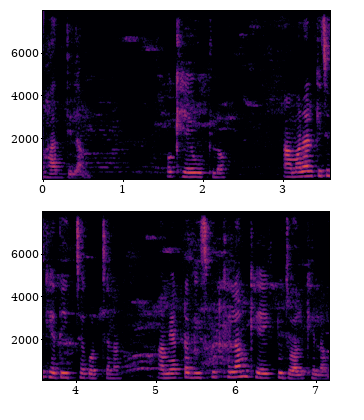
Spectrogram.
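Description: Noticeable background noise behind a woman's fairly high voice with fairly even intonation. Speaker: vlogger, homemaker. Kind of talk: casual vlog narration.

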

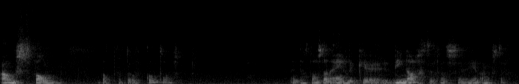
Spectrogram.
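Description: Against light background noise and audible room echo, a woman speaks at a fairly slow pace. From Zierikzee, Zeeland, Netherlands. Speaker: flood survivor. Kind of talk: interview answer. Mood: reflective, recalling fear. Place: home room. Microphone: phone near.

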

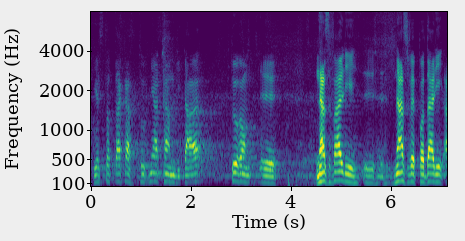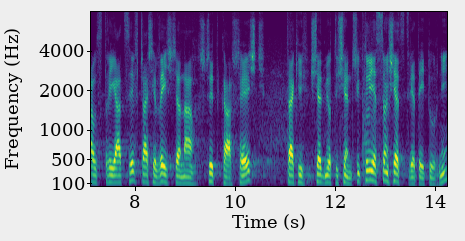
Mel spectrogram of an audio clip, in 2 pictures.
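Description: Light background noise sits behind a man speaking very slowly. His medium-pitched voice has fairly even intonation. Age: 80s+. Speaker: mountain cartographer; interviewee. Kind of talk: interview. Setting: travel festival. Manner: halting. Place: shop.

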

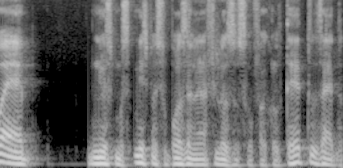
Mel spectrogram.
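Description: Over a quiet background, a man speaks at a very fast pace. His voice is somewhat breathy, with ordinary pitch variation. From Croatia, Rijeka; Croatia. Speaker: TV host and concert hall director; TV host. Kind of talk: casual interview. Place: studio. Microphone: lapel.

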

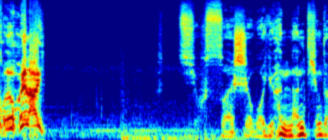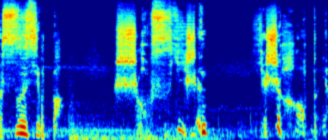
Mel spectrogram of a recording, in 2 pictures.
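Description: Using a raspy, put-on character voice, a man speaks at a very slow pace with long, frequent pauses.

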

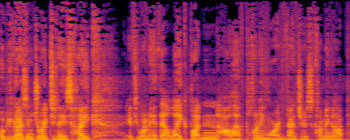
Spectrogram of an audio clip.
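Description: A man talks at a fairly quick pace with a bright, sharp tone. His pitch sits at medium and shows little movement.

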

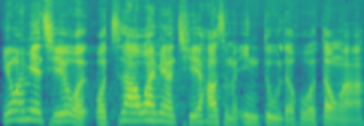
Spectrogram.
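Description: The setting is quiet in the background. A man does the talking. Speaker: speaker. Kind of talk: public talk. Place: hall. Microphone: handheld.

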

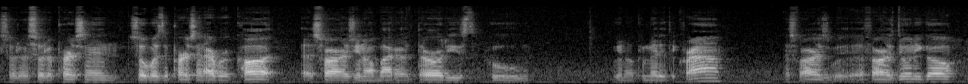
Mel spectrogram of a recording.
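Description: Here is an unremarkable speaking voice: a man with an American accent, fairly low in pitch. He keeps a moderate pace and fairly even intonation over light background noise. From US East Coast. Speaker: hip hop interviewer. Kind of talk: casual interview. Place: studio. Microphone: studio mic.

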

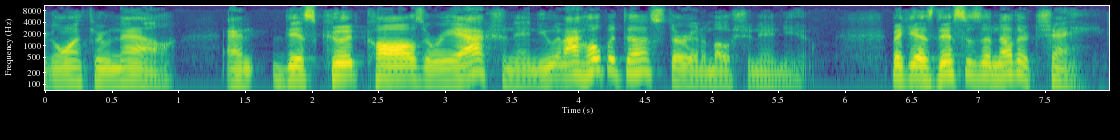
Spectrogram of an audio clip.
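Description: Over a quiet background, a man speaks at a moderate pace in a dark, mellow tone. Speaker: preacher. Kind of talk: sermon. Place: church.

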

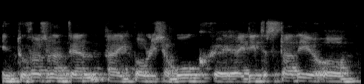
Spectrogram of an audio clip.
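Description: A man's fairly high-pitched voice with fairly even intonation and audible room echo. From Spain. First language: Spanish. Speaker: museum director. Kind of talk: interview conversation. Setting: video call. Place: home room. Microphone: headset.

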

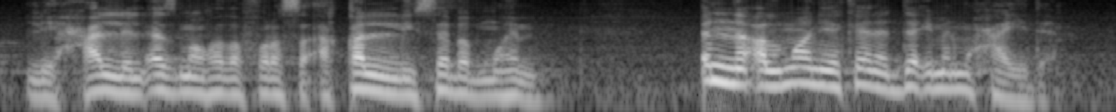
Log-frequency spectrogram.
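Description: A man's fairly high voice with lively intonation. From Libya. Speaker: TV news show host. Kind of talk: political commentary monologue. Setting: TV studio, live. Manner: animated. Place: studio. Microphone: lapel.

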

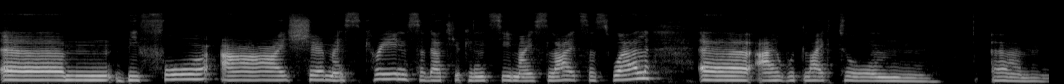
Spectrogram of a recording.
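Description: A woman at a very slow pace, with ordinary pitch variation, against a quiet background. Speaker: university lecturer. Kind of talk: lecture. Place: home room. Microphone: earbuds.

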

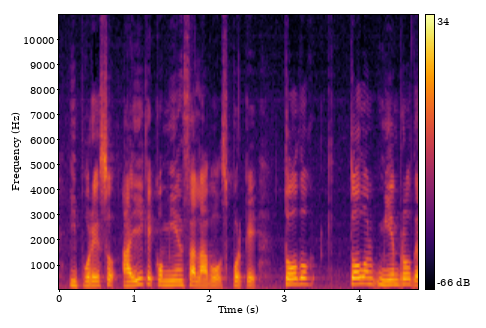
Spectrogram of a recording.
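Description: Fairly slow pace with ordinary pitch variation. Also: woman. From New York, Dominican roots. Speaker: chemist and political candidate; candidate. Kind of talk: TV interview. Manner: halting. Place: studio. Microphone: lapel.

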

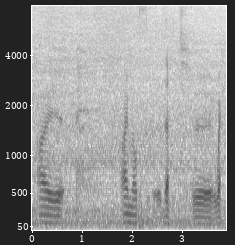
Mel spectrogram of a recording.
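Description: Over noticeable background noise, the speech comes very slowly with a dry sound and no echo. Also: man. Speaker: motorcycle traveller vlogger. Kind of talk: casual vlog chat. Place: street. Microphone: phone near.

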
